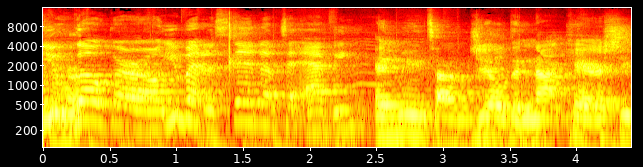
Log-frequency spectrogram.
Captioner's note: feminine voice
